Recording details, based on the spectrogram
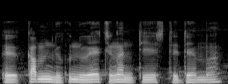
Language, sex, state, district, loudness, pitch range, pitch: Wancho, male, Arunachal Pradesh, Longding, -17 LUFS, 105-115 Hz, 110 Hz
